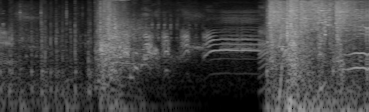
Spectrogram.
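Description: A bird is flung from a slingshot with a whoosh.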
